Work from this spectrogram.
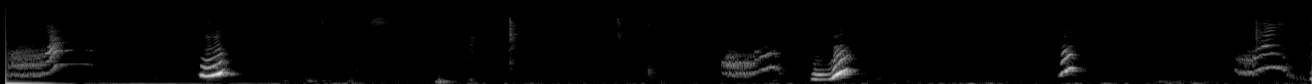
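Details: Female silver tabby cat meowing to demand attention and pets indoors; six or so separate rising, slightly wavering meows spaced a second or more apart, with quiet gaps between.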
